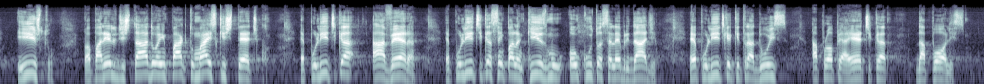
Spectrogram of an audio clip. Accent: Brasília, Federal District, Brazil; Cresci em Brasília, acompanhando de perto o seu desenvolvimento institucional

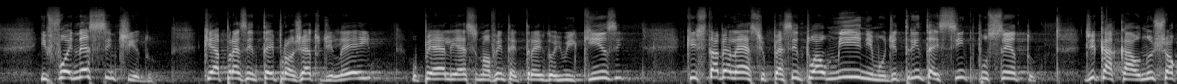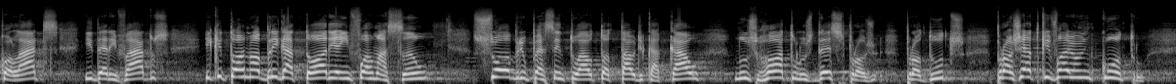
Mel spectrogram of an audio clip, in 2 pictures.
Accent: Bahia, Brazil; especialmente do cacau da minha terra, da Bahia

